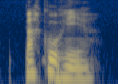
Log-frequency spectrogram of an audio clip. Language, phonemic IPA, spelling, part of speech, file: French, /paʁ.ku.ʁiʁ/, parcourir, verb, Fr-parcourir.ogg
- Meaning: 1. to go through, to pass through 2. to read through, to skim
